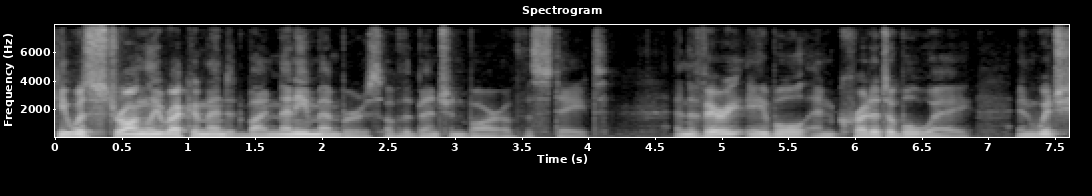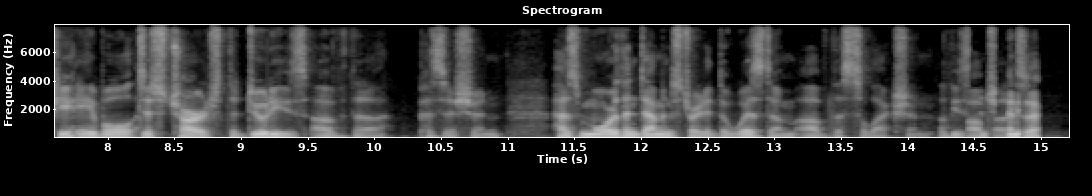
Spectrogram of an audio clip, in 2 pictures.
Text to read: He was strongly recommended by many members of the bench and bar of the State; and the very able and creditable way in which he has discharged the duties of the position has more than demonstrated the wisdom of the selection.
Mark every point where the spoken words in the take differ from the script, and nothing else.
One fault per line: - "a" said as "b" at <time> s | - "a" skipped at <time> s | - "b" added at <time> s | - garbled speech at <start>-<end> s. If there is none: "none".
- "has" said as "able" at 7.8 s
- garbled speech at 14.3-15.0 s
